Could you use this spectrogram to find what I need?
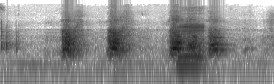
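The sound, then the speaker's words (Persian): A dog's barking played in reverse: four rounded, swelling bark-like bursts, the last two close together, each with an unnatural drawn-out shape. “این صدای یه سگه که برعکس پخش شده.”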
